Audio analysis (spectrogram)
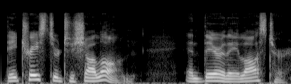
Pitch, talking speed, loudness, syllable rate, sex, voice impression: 145 Hz, 205 wpm, -16 LUFS, 5.7 syllables/s, male, masculine, very adult-like, slightly soft, sincere, calm, kind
